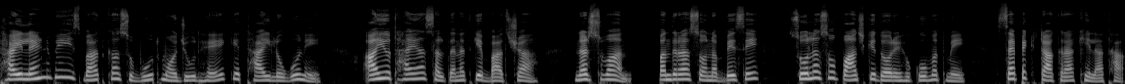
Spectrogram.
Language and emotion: Urdu, neutral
